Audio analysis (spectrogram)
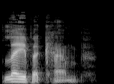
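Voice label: "labour camp", British English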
